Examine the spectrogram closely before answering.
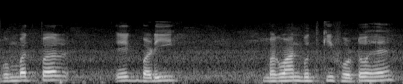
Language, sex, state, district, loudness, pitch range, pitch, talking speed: Hindi, male, Uttar Pradesh, Lucknow, -17 LUFS, 165-185 Hz, 175 Hz, 120 wpm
